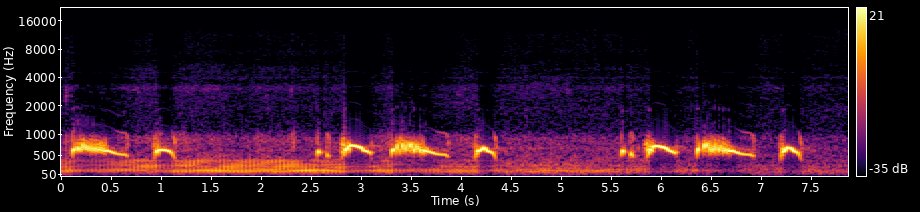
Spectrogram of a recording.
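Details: Spotted dove delivering its 'lambung kuk' call, used as a training and luring recording: back-to-back phrases of brief notes and drawn-out descending coos, with a low rumbling hum underneath.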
